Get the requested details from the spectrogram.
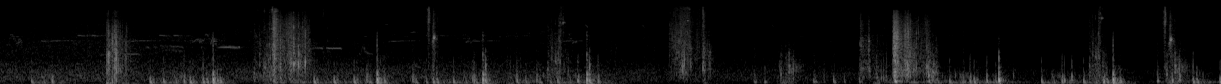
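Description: Leaves rustle and snap as they are broken apart.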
